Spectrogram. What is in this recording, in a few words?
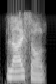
"Lysol", Indian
